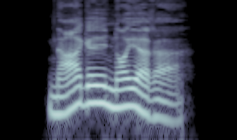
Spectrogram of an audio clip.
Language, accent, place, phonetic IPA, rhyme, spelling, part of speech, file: German, Germany, Berlin, [ˈnaːɡl̩ˈnɔɪ̯əʁɐ], -ɔɪ̯əʁɐ, nagelneuerer, adjective, De-nagelneuerer.ogg
- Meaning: inflection of nagelneu: 1. strong/mixed nominative masculine singular comparative degree 2. strong genitive/dative feminine singular comparative degree 3. strong genitive plural comparative degree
